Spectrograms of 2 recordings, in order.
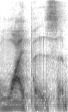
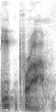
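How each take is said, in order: First: It begins with a W sound, like wipers. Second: It begins without a W, ending in soft R. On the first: This is the old soldiers' name for the town. "the local British Tommies there in that area often would have called it Wipers" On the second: This is a widely recognised modern pronunciation. "Kind of Yp and then like R on the end"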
